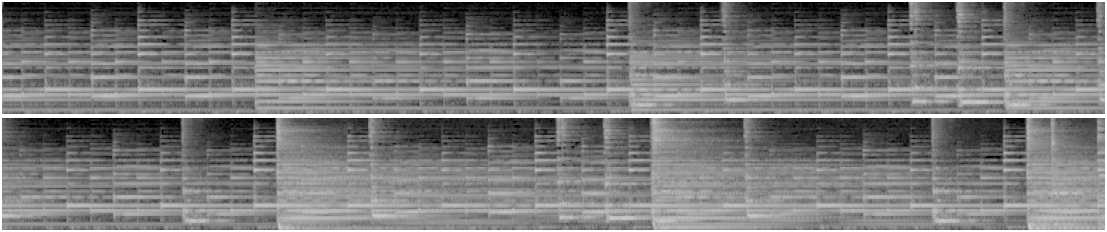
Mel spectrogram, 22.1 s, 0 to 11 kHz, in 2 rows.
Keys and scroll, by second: 21.9 ctrl+z.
